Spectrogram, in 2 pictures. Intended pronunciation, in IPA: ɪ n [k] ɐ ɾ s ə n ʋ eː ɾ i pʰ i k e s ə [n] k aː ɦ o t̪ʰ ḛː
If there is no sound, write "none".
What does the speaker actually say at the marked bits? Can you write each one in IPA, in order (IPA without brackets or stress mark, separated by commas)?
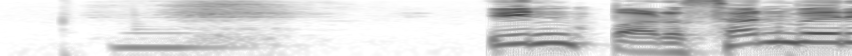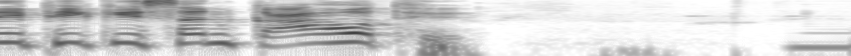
p, n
